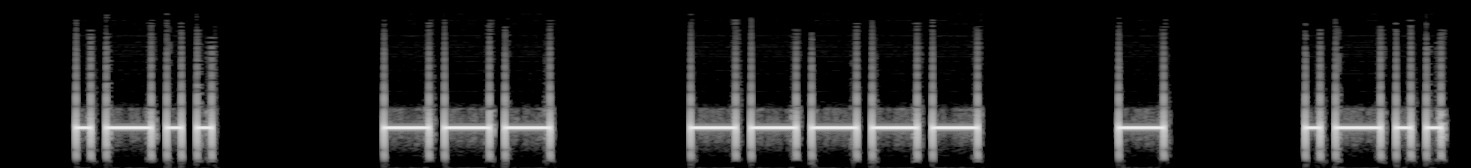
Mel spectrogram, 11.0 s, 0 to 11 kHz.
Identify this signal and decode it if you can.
Morse code, heard as a keyed tone, about 10 wpm, spaced as for 6 wpm, 800 Hz. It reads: LO0TL
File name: LEZIONI / 7 GF9Z / 7 GF9 ws 10wpm 4034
